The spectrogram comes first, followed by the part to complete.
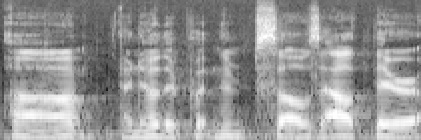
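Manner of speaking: ordinary delivery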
